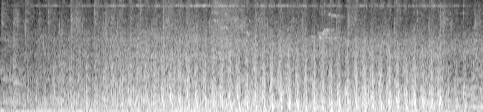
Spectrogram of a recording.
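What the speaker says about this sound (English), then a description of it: "The chopper's here." A video game helicopter's loud, pulsing rotor thumps close overhead, steady and continuous with a dense mechanical whine.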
